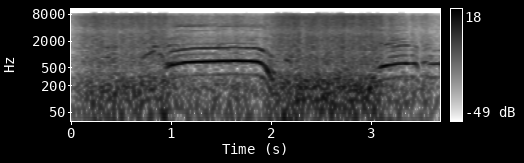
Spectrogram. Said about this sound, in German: Das tosende Wasser der Moldau und mit stromschnellen kämpfende Wassersportler. Dieses beeindruckende Schauspiel können sowohl Sportfans als auch Adrenalin-Junkies von Donnerstag bis Sonntag im südböhmischen Oberlauf der Moldau erleben.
